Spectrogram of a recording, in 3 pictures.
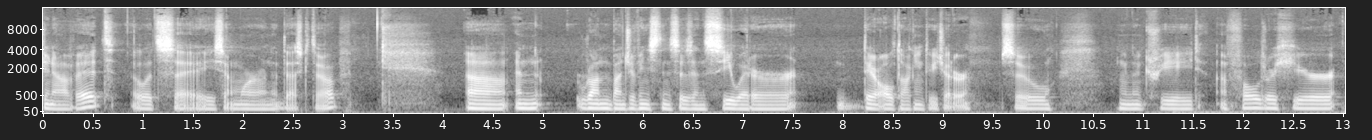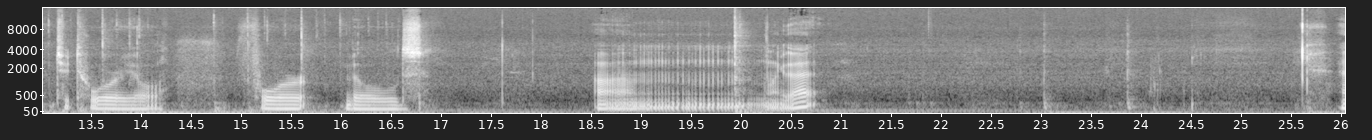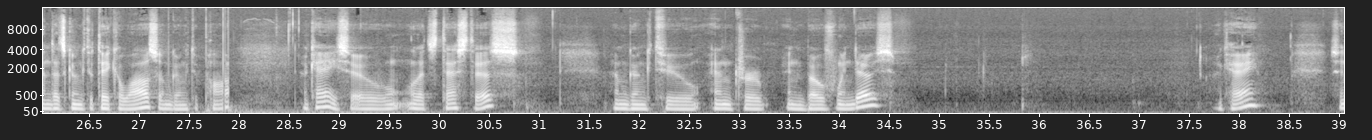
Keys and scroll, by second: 13.7-17.4 typing, 20.9 Return, 20.9 typing, 28.9 shift+F9, 28.9 shift+F9.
